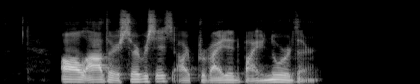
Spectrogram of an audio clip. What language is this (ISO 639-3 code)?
eng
